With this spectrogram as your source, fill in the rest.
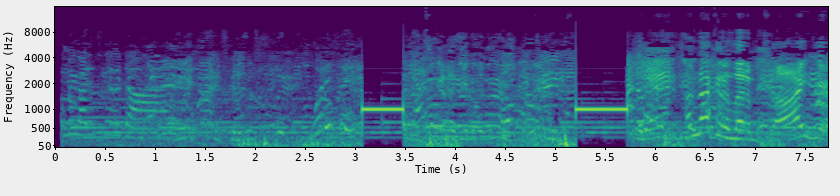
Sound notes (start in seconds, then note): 0.0 people chattering; 5.2 beep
